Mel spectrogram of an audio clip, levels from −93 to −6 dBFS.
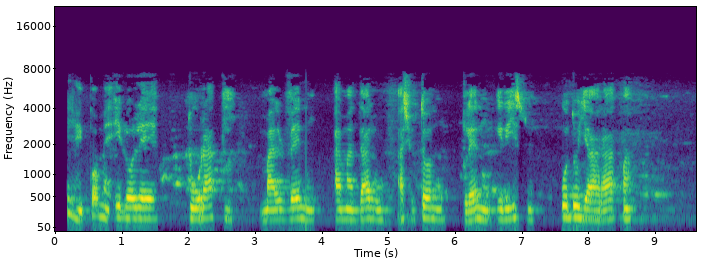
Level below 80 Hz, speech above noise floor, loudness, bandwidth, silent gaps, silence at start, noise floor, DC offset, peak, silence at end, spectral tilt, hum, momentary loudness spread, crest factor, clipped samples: -54 dBFS; 28 dB; -16 LUFS; 7.6 kHz; none; 0.2 s; -44 dBFS; under 0.1%; -2 dBFS; 0.45 s; -5.5 dB/octave; none; 15 LU; 16 dB; under 0.1%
